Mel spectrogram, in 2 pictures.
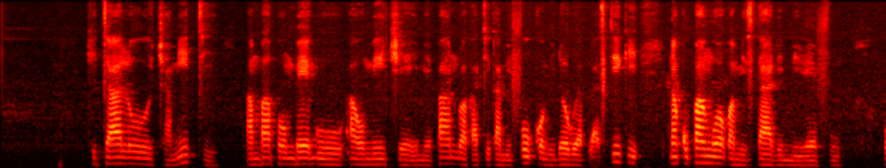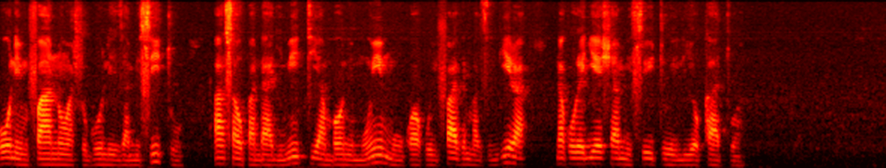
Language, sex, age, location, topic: Swahili, male, 25-35, Dar es Salaam, agriculture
